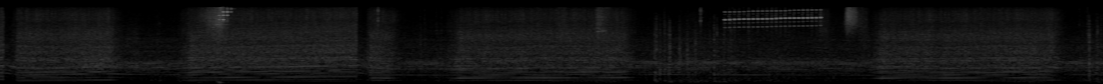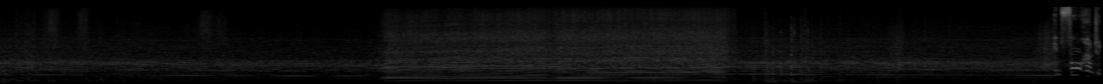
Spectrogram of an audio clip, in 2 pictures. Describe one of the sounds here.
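A car engine roars steadily, rising in pitch and then dropping with each gear change.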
